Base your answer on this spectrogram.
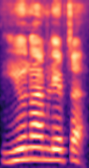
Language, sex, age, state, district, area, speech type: Nepali, male, 60+, West Bengal, Kalimpong, rural, spontaneous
